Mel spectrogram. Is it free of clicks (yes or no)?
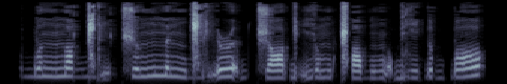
no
